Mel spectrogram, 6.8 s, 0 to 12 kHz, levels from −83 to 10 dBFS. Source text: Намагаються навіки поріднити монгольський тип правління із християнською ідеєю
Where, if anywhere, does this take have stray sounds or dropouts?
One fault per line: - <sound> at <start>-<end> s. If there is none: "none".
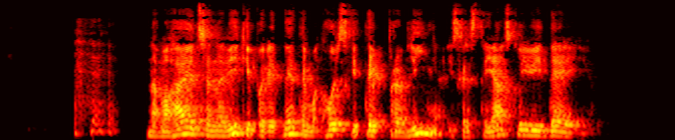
- laugh at 0.7-1.2 s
